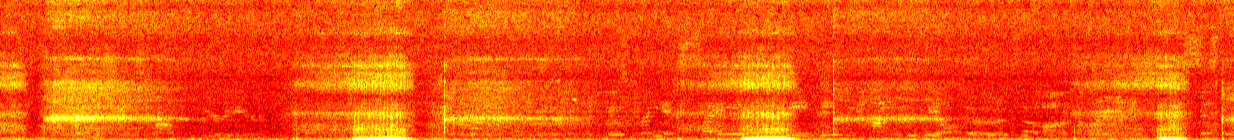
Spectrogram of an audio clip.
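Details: Adult woman asleep, who says she doesn't snore: deep, rumbling snores about every four seconds, with quiet breathing and faint room noise between; snoring.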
